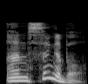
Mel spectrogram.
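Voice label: "unsingable", British English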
